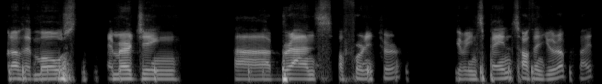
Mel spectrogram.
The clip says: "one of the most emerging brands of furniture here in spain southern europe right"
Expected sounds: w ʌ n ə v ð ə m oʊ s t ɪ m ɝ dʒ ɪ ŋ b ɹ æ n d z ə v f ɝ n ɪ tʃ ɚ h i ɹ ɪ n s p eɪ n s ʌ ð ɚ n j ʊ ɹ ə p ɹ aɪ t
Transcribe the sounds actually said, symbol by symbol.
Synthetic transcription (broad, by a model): w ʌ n ə v ð ə m oʊ s t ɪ m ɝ dʒ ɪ ŋ b ɹ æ n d s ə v f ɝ n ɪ tʃ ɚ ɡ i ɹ ɪ n s p eɪ n s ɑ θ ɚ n j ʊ ɹ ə p ɹ aɪ t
